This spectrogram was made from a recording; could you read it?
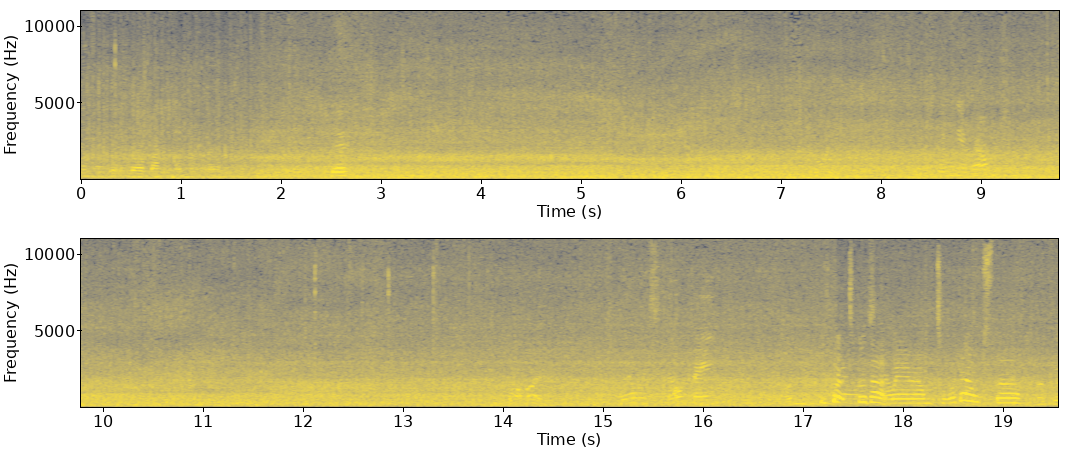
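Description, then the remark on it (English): Heavy rain from a thunderstorm pounds steadily on a car being driven home, heard from inside, a dense, continuous roar that stays loud throughout, with a brief muffled voice or tone rising near the end. “It's thundering, or it has thundered”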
